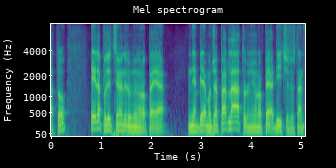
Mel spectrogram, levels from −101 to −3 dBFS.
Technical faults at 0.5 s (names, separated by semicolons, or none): comfort noise in place of the background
